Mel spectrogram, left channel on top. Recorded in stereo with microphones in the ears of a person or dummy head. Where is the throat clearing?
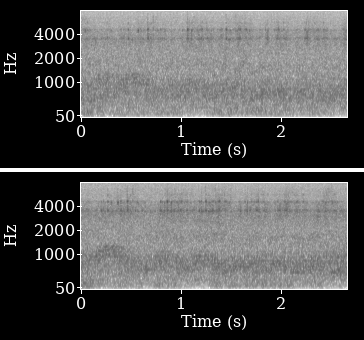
No throat clearing in this recording.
